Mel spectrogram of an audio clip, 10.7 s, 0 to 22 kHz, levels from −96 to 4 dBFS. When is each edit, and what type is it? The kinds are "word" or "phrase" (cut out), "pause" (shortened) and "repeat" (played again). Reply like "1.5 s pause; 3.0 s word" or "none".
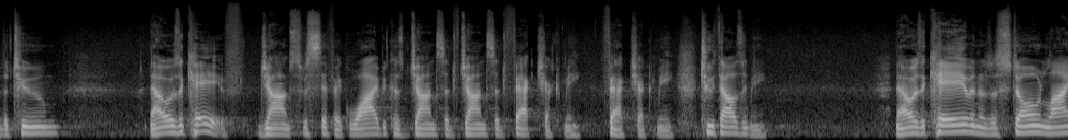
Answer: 2.9 s phrase; 4.6 s repeat; 7.5 s phrase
